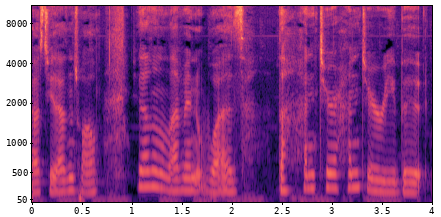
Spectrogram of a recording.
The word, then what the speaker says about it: Hunter x Hunter: So, for those of you who don't know, Hunter Hunter or Hunter X Hunter were you special few who uh, like pronounce the X, um, even though you're not supposed to. It's uh, Hunter Hunter actually had an original series that came out back in like the 80s.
